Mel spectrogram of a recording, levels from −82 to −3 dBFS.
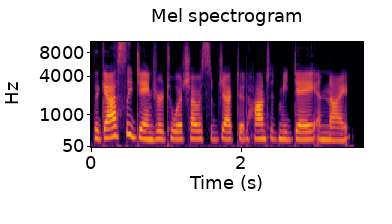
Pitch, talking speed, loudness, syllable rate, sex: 210 Hz, 215 wpm, -23 LUFS, 5.3 syllables/s, female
